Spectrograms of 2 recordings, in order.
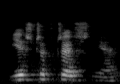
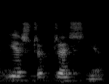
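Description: First: Slow, drawn-out plea. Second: Softer, dying-away repeat; fading echo. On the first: Girl begging her dead lover to stay, slow. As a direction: hold her lover back, slowly. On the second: Girl repeating her plea to the ghost, fading. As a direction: let it fade out like a sigh. Echo fades to near nothing. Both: Acted.

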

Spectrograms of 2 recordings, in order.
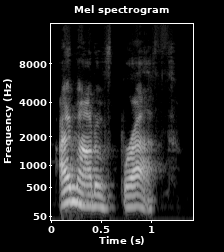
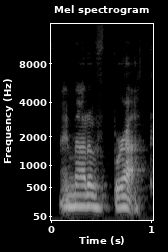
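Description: First: Slow, louder, gasping complaint; out of breath. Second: Said in the usual way. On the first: Pretend. Speaker acting out someone short of breath. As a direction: push the words out as if winded.

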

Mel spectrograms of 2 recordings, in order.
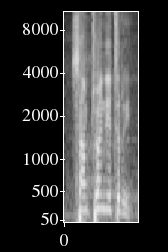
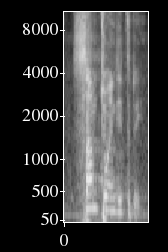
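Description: No difference in how they are said.

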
